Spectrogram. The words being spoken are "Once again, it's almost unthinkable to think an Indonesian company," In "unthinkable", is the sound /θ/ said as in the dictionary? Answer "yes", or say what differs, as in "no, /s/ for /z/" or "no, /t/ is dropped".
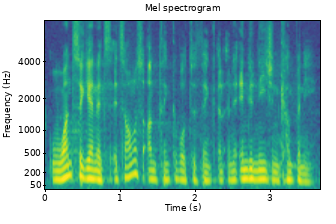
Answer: yes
